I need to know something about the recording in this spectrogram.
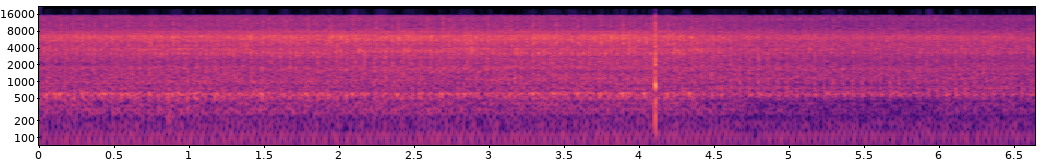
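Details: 2018 Chevrolet Onix LT 1.0, bought under 3 months ago, steady idle with fast light ticking clatter about three per second; abnormal noise, owner links it to GM's quiet intake valve and lock replacement, unconfirmed.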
